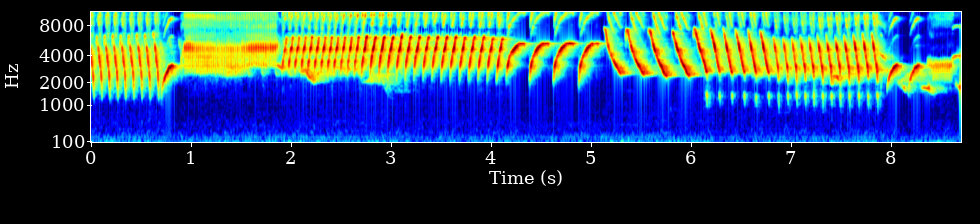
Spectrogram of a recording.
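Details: Canary bait song meant to make other canaries reply, with rapid rolling trills, a harsh buzzy phrase, swooping whistled loops and shifting fast repeated notes continuing throughout.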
